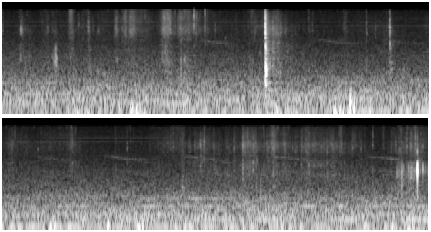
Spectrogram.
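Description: Quiet outdoor ambience: a bird repeats a short falling note about once a second over a low rumble, with a few sharp clicks, the loudest about four seconds in.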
